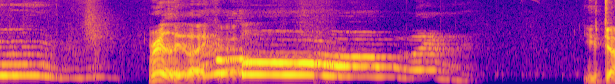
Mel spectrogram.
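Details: A female Siberian husky lying on a coffee table indoors answers her owner's questions with drawn-out, wavering howls that bend up and down in pitch, as if talking back.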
